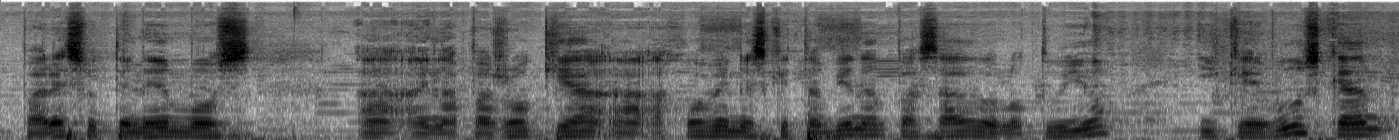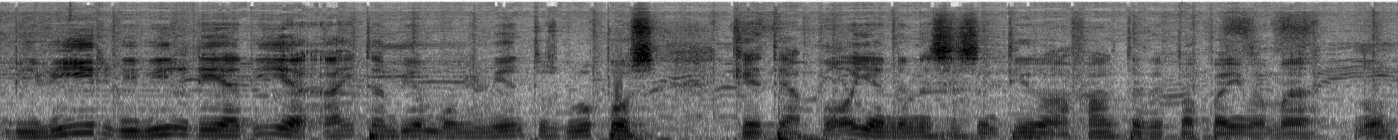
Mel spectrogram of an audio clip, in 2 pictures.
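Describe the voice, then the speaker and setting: A man's voice: mid-range voice, moderate pace, dark tone, faint music behind. A man, giving earnest faith-based family advice on a radio show with many tag questions. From Bolivia. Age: 40s. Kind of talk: radio talk with religious counsel.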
